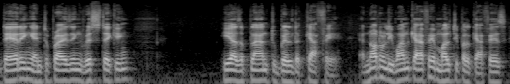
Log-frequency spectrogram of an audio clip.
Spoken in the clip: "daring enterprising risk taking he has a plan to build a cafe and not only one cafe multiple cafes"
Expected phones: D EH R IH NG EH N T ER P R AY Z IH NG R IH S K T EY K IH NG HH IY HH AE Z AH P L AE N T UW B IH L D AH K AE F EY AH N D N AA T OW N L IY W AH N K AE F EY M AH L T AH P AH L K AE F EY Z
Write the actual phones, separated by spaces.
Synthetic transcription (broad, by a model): D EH R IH NG EH N T ER P R AY Z IH NG R IH S K T EY K IH NG HH IY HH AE Z AH P L AE N T UW B IH L D AH K AE F EY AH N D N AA T OW N L IY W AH N K AE F EY M AH L T AH P AH L K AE F EY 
